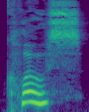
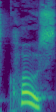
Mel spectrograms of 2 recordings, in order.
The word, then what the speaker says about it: close: common examples the word closed with an S sound means near not far for example my house is close to the bus station the word close with the Z sound is a verb this means to shut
